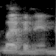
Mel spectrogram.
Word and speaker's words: Lebanon: It's spelled Lebanon, though, but they pronounce it Lebanon over here in Tennessee.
